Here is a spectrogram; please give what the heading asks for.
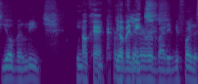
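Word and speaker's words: Joveljic: Dejan Jovelic, by the way, that's how we pronounce his name correctly. It's Jovelic.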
